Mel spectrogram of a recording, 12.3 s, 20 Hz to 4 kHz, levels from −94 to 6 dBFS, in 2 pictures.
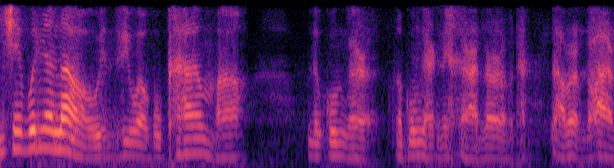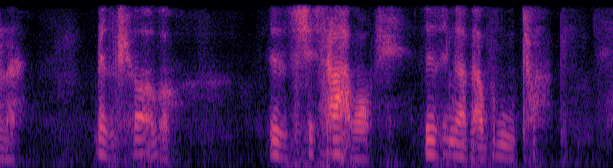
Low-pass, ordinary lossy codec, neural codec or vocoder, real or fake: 3.6 kHz; AAC, 24 kbps; codec, 16 kHz in and 24 kHz out, 0.6 kbps, FocalCodec, streaming, 4096 codes; fake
